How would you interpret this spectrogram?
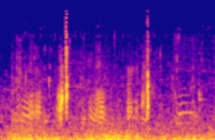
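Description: Continuous wet squelching and slithering of female eels, including capitone and small eels, writhing in slime, with a low churning rumble and scattered short, slick pops throughout.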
